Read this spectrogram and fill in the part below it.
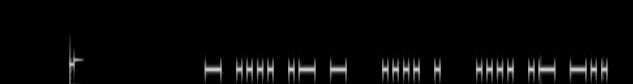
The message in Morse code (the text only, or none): THAT HE HAD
